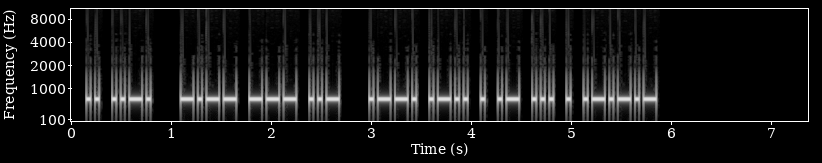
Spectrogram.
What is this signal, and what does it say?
Morse code, heard as a keyed tone, about 28 wpm, 700 Hz. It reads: IF YOU PLEASE.
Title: Sentences from Top 1500 Words 28wpm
